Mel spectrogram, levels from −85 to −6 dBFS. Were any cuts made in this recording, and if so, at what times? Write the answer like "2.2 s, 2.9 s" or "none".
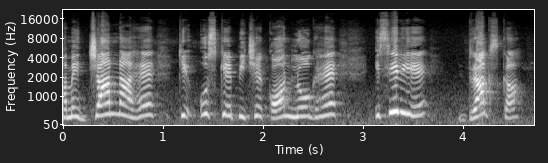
2.9 s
